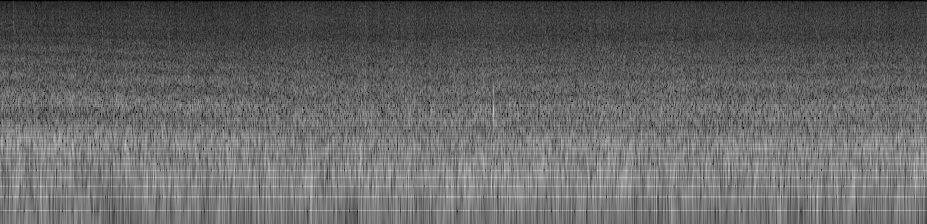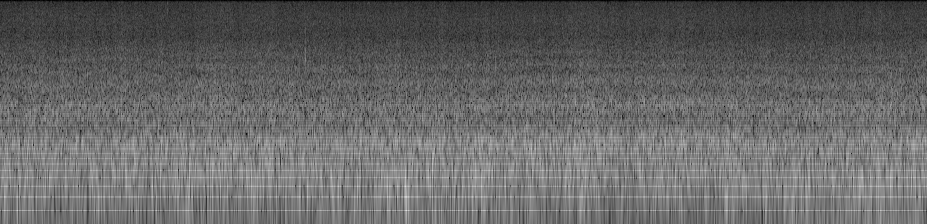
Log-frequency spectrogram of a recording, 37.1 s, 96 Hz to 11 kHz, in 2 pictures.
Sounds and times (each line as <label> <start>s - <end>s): Stream after Typhoon 0.0s - 37.0s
